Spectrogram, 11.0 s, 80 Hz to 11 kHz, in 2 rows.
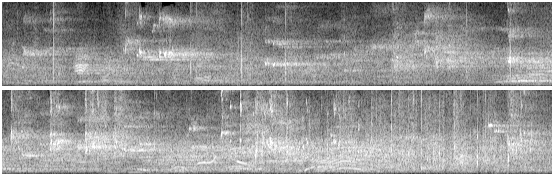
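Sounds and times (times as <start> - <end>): sneakers squeaking on hardwood: 0.0 - 9.3
players calling out: 4.2 - 11.0.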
